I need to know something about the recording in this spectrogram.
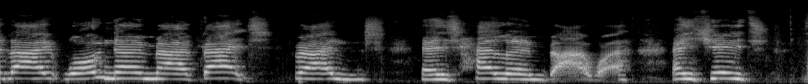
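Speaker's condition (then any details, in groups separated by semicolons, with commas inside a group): Cerebral palsy; talks a bit slower than others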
